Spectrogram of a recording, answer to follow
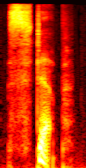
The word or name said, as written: steppe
